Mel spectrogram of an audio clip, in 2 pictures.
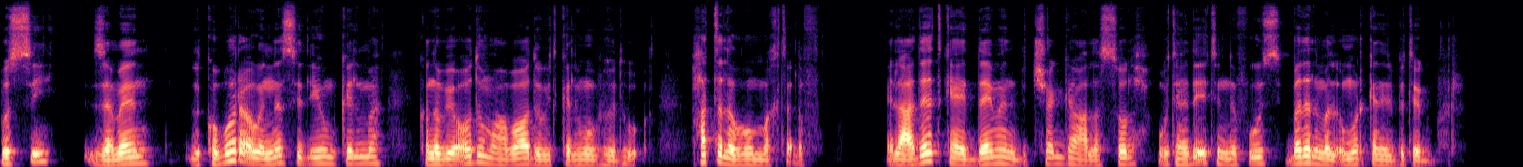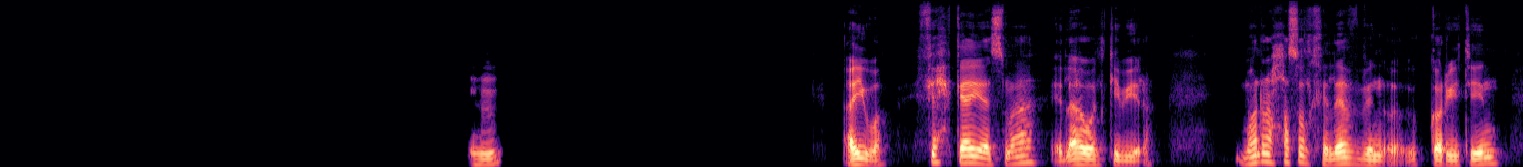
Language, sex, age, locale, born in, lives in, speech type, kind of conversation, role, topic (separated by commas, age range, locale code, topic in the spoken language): Arabic, male, 18-19, ar-EG, Egypt, Egypt, read, expert-assistant, expert, إزاي الناس زمان حلوا المشاكل اللي كانت بينهم بسبب الدين، وناخد منهم أفكار تفيدنا دلوقتي؟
